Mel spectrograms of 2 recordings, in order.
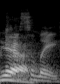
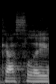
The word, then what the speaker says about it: cassoulet: Or cassoulet, sorry, I'm saying it wrong. Yeah, cassoulet, and it's just, I mean, depending on what you're cooking, it can be cooked for a very long time.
